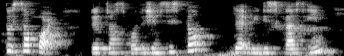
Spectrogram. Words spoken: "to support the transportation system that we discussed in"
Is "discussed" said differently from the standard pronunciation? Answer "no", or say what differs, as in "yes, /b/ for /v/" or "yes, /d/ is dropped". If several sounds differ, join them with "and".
yes, /t/ is dropped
